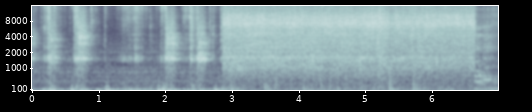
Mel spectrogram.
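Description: A chef's knife chopping onion on a wooden cutting board, about three strokes a second. About three seconds in it gives way to ground beef with diced onion and green pepper sizzling in a frying pan, a steady loud hiss.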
